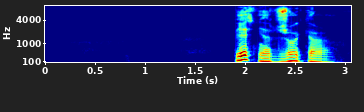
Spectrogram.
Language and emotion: Russian, neutral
